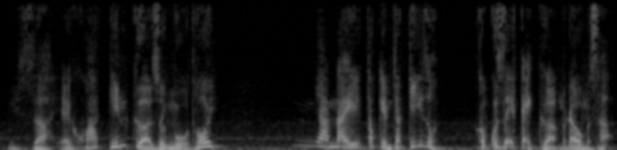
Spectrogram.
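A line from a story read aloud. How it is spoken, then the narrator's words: Grumbling. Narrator (Vietnamese): Cô cằn nhằn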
